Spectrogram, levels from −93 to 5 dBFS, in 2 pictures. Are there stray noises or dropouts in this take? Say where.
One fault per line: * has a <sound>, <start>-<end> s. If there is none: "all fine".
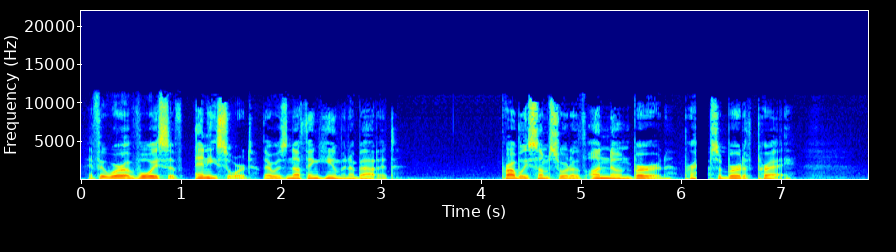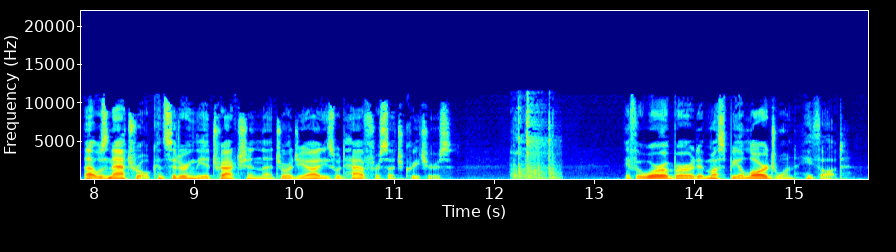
* has a dropout, 6.1-6.3 s
* has a squeak, 12.2-12.7 s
